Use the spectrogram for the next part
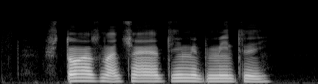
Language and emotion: Russian, neutral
